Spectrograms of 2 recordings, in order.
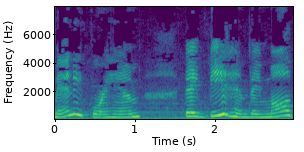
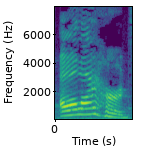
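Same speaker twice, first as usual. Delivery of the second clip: loud, higher, curt retort; snapping; 4 semitones higher, 9 dB louder than usual. A narrator's reading. Kangaroo dismissing the tiny voices, snapping. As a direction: cut the claim down sharply. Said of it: "snapped the big kangaroo".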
